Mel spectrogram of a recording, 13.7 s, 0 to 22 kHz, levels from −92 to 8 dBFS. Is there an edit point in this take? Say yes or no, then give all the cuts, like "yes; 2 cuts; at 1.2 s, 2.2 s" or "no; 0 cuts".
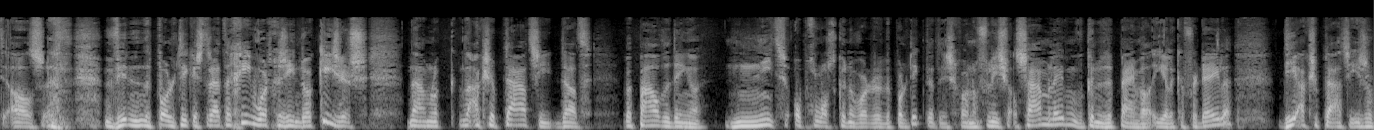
no; 0 cuts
